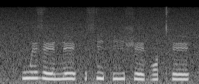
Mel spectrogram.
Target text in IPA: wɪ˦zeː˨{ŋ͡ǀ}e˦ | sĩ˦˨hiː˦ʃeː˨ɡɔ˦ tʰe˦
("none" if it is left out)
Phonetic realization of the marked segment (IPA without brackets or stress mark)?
n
